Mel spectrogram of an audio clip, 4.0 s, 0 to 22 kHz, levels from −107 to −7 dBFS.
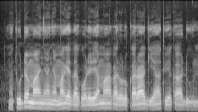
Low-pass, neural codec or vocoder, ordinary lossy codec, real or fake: none; none; none; real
